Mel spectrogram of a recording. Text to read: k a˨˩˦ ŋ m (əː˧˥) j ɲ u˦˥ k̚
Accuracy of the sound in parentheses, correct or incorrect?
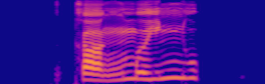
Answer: incorrect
